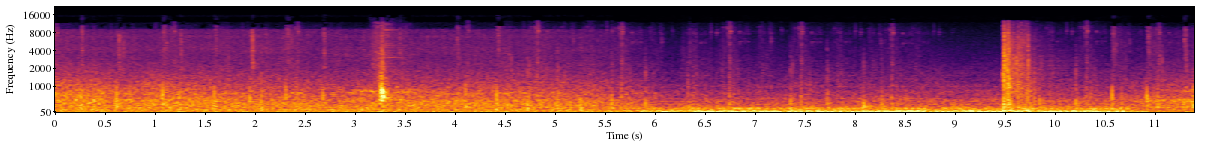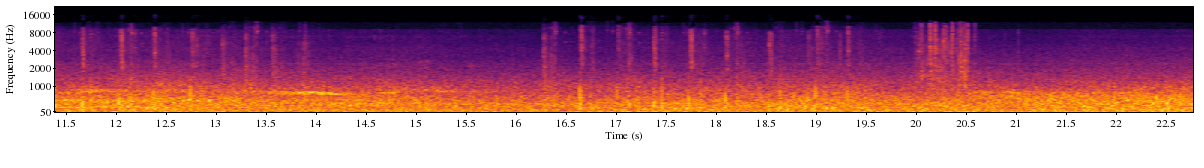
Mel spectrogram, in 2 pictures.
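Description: Footsteps tread quickly across a hard floor.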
